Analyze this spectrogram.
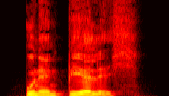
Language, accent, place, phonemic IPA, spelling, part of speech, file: German, Germany, Berlin, /ˌʔʊnʔɛntˈbeːɐ̯lɪç/, unentbehrlich, adjective, De-unentbehrlich.ogg
- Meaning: indispensable, essential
